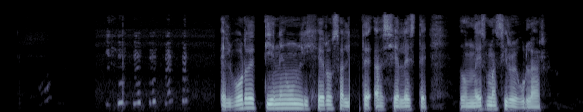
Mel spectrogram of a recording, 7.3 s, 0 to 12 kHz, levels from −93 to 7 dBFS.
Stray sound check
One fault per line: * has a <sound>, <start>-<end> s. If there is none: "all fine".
* has a laugh, 1.3-2.4 s
* has a dropout, 4.4-4.5 s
